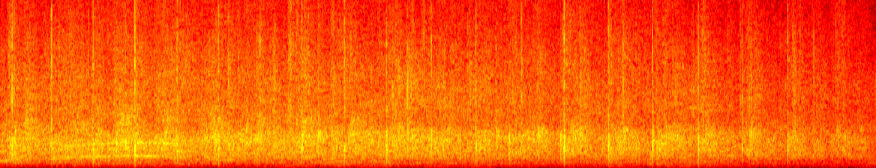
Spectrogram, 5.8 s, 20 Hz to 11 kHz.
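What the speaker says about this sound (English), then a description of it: "Let's do a round of applause for 5 years of service." A room full of people claps steadily for employees marking five years of service at a workplace recognition event, the dense applause holding even throughout, with a few sharper claps poking out near the end.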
